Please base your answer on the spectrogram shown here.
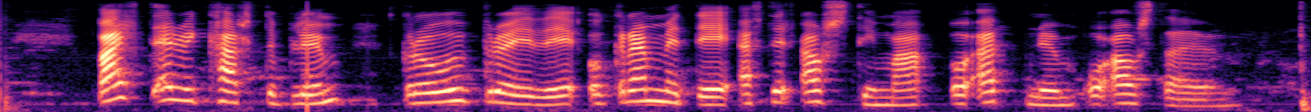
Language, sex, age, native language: Icelandic, female, 40-49, Icelandic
